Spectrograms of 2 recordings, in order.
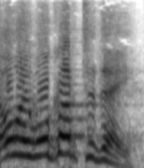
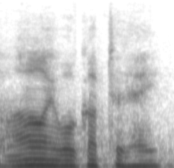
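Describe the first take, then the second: First: Higher, upbeat and glad; bright cheerful wake-up. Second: Much lower, very soft and glum; deflated, mopey mumble; gloomy. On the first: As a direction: greet the morning like a gift. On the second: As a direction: sigh it out like a dreary morning. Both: Shown as a demonstration. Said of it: "Same words, different attitude".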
